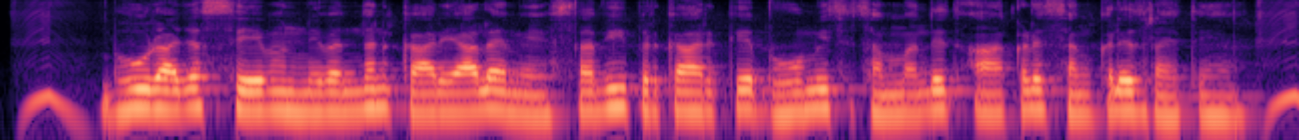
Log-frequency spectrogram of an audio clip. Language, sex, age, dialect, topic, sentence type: Hindi, male, 25-30, Awadhi Bundeli, agriculture, statement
